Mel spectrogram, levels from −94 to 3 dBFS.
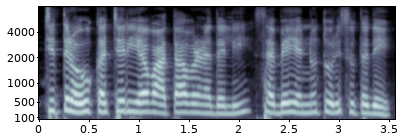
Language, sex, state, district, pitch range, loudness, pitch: Kannada, female, Karnataka, Bidar, 225-250 Hz, -14 LUFS, 240 Hz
